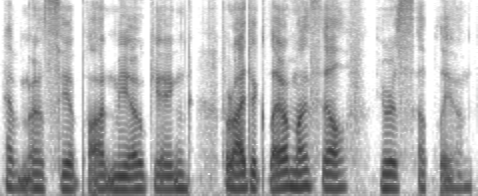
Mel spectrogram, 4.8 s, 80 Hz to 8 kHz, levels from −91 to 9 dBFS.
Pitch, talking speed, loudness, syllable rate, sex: 165 Hz, 150 wpm, -19 LUFS, 4.3 syllables/s, female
